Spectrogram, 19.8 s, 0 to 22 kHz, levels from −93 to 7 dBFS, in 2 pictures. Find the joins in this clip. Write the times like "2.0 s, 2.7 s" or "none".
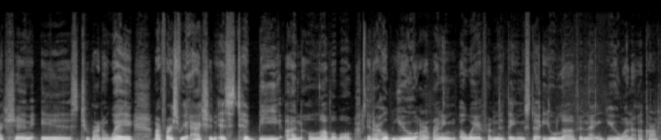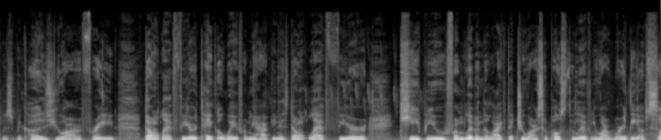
5.4 s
